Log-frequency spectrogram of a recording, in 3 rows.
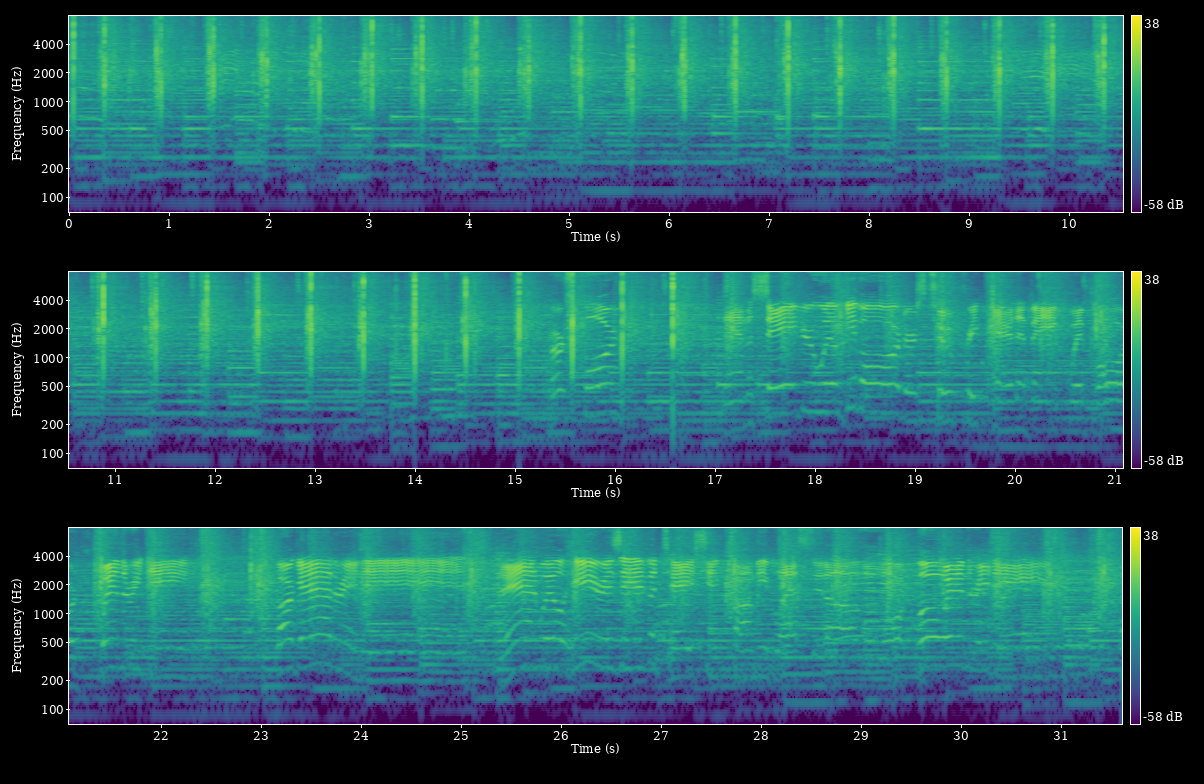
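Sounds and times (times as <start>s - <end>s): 
audience clapping along to hymn: 0.0s - 31.5s.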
